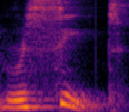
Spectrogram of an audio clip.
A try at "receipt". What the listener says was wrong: no P please P is silent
